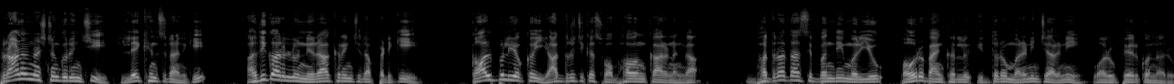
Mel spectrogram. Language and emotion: Telugu, neutral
